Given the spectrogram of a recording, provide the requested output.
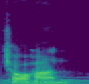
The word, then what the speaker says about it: Chauhan: I don't know if I pronounced your name correctly. – Yeah, it's Chauhan. – Okay, Chauhan.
